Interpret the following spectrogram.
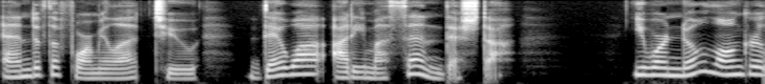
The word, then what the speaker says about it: ではありません: Success with this pattern depends on three mechanics: pronouncing the particle as wa, dropping the na from adjectives, and choosing the ending that fits your formality needs. Mastering Dewa Arimasen provides an early look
